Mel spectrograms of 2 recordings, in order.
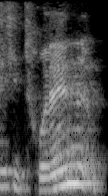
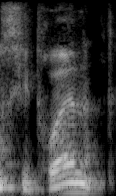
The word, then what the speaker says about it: Citroën: Et le tréma sur le nom Citroën apparaît lors de l'inscription d'André Citroën à l'école pour faciliter la prononciation, parce que c'est une famille qui vient de Hollande. Et en Hollande, Citroën n'a pas de tréma, donc c'est plus difficile à prononcer.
